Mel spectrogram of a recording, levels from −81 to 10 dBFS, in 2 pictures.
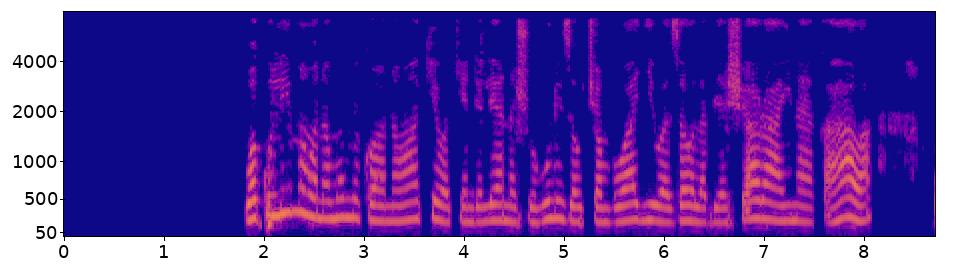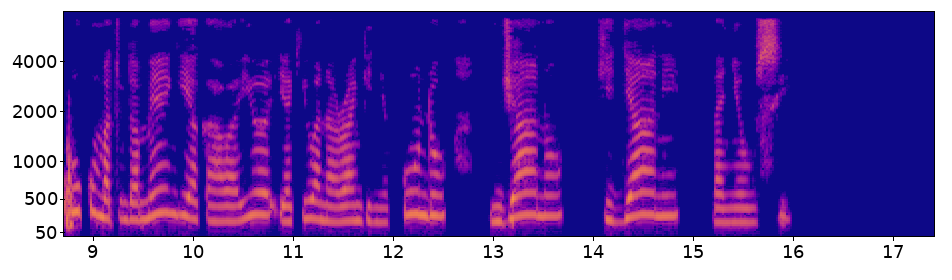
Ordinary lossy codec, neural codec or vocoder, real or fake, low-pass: MP3, 48 kbps; none; real; 7.2 kHz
